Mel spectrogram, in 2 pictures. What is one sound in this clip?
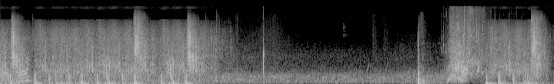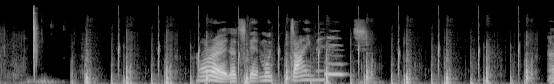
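A pickaxe taps and breaks stone blocks in quick knocks.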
